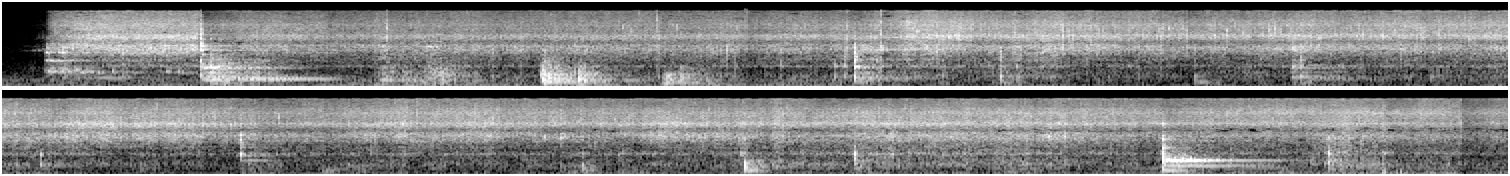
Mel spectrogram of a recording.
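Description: Diced onion sizzling in hot olive oil in a stainless steel pot, the hiss starting suddenly as it is tipped in. A silicone spatula stirs it, knocking and scraping against the pot now and then.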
